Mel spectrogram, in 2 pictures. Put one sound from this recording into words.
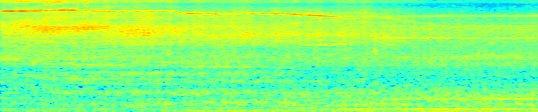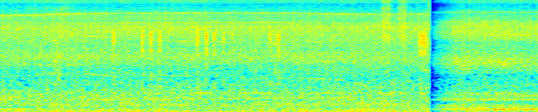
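A wheel loader engine idles close by.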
